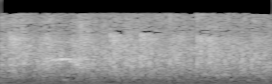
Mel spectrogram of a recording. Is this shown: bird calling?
no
